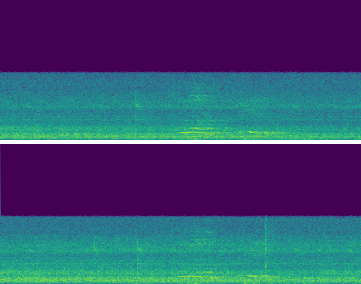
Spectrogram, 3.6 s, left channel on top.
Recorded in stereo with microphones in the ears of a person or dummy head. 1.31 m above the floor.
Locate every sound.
1.7 s a child speaking: 5° right (ahead or behind), 6.5 m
